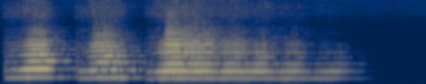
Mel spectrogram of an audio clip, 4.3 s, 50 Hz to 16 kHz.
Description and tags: horn fail wahwah 2
A "wah wah" sound produced using the right hand in the bell of a horn. Makes a great comedic effect for "fail" or "you lose" situations. Notes: F4, E4, D#4. Recorded with a Zoom h4n placed about a metre behind the bell.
